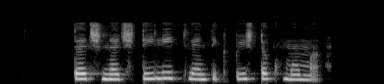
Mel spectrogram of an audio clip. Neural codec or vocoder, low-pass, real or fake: none; 7.2 kHz; real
